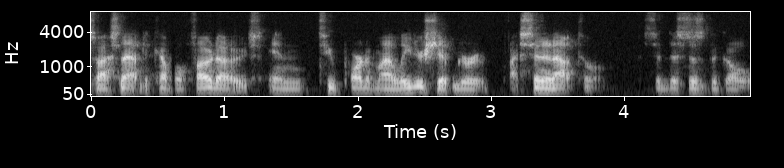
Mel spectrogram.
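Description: A man's bright, sharp tone with a North Carolina accent, at a fairly quick pace against a quiet background. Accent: Southern US (North Carolina). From US South, North Carolina (Laurinburg). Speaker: college baseball head coach. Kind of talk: interview. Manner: thoughtful.

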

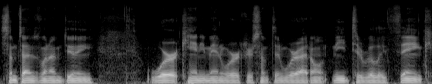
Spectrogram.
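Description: A man speaks at a very fast pace in a very deep, low voice with a dark, mellow tone. His intonation is monotone and flat. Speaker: podcast host and Bible college student. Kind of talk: casual solo podcast monologue. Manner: conversational, halting with fillers.

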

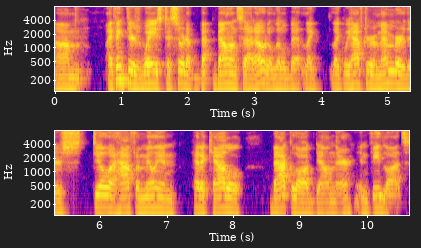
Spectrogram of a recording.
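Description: A man with an unremarkable speaking voice talks at a moderate pace with fairly even intonation. His pitch is fairly high, and the recording is very clean with a silent background. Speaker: cattle market analyst. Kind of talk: casual market discussion.

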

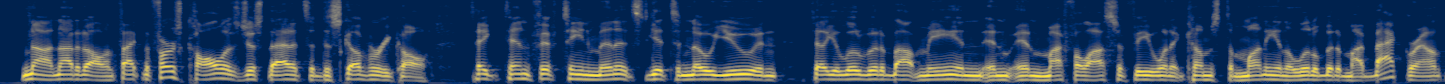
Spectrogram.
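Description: A man talks very fast in a fairly low voice with very even loudness. The sound is dry and close, with no echo. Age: 50s. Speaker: financial radio host. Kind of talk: radio talk show. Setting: studio. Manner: animated.

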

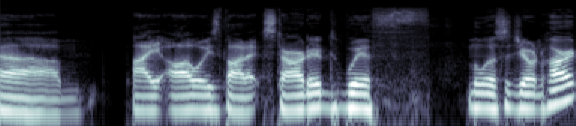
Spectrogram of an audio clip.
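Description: A man speaks with an unremarkable speaking voice at medium pitch, with ordinary pitch variation. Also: dry, close sound with no echo. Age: 30s. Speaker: podcast co-host. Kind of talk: casual banter. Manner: joking, irreverent.

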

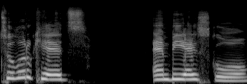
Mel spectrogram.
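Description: Speaking with a New York accent, a woman sounds animated, her pitch swinging very widely. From New York City. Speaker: business consultant. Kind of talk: casual interview.

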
